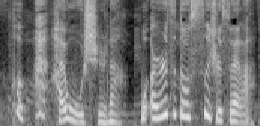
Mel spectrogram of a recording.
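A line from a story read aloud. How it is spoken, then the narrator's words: Cheerful laughing old woman. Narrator (Chinese): 老太太笑得合不拢嘴，乐呵呵地回答说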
